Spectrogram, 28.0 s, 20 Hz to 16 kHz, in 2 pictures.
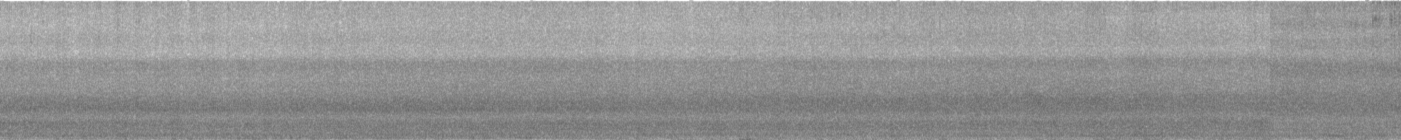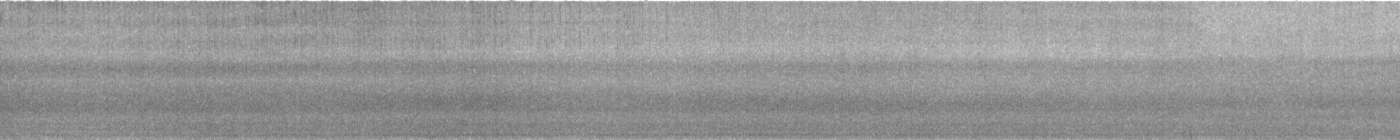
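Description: Märklin H0 model trains running on stamped-metal M-track: a steady rushing rattle of wheels on the metal rails, easing a little about halfway through.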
